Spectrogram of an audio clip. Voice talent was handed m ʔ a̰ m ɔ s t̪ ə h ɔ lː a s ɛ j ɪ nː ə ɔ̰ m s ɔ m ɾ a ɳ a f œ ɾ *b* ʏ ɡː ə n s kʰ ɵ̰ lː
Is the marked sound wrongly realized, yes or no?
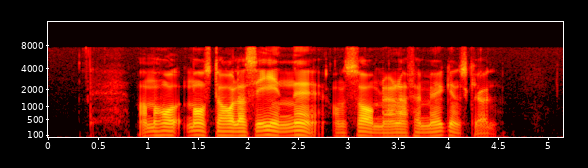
yes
